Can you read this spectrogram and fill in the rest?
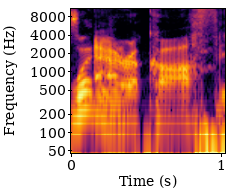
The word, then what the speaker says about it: Arrokoth: The name is Arrokoth. It's awesome. – I need some music, I think, to make how dramatic... That's right. It's spell that for us. – Arrokoth is spelled A-R-R-O-K-O-T-H.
